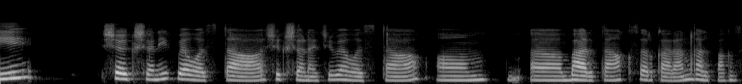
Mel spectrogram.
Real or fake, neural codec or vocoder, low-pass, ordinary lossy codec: real; none; 7.2 kHz; none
